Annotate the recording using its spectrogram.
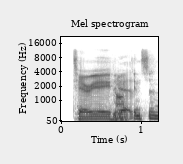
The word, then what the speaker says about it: Terje Haakonsen: Oh, Terje, Terje Haakonsen.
